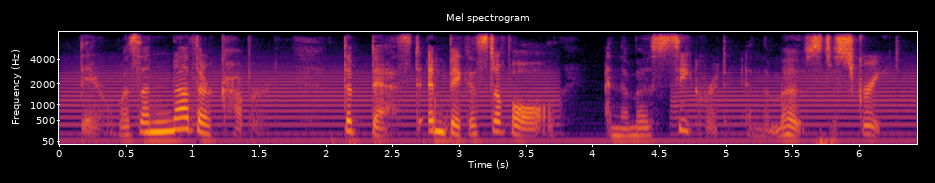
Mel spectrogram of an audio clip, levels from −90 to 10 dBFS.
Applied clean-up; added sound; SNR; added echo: none; Trumpet; 16 dB; none.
